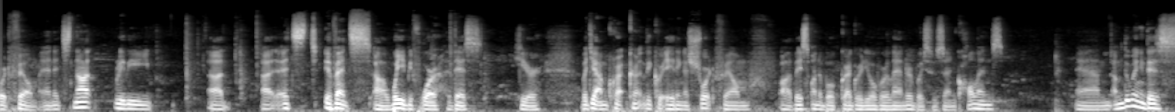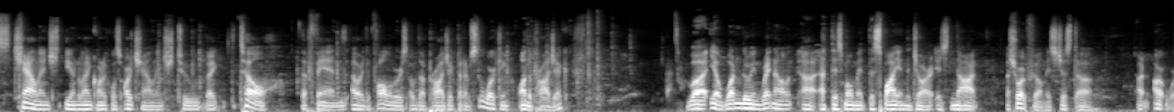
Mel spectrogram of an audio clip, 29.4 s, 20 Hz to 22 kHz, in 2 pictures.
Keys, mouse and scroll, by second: 2.7 ctrl+Tab, 18.1 ctrl+middle click, 25.5 click.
